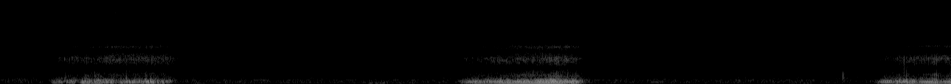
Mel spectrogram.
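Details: Sleeping puppy: three low, rattling snores about every four seconds, roughly 16 a minute, with quiet pauses between them in a small room; snoring.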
